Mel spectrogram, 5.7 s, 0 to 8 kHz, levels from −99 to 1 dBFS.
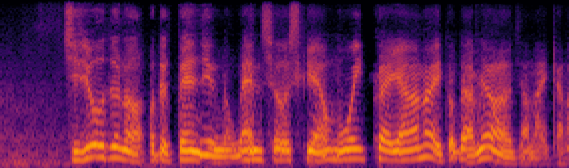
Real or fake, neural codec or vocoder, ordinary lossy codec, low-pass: fake; codec, 16 kHz, 0.5 kbps, FunCodec, trained on Chinese and English, 25 frames a second; none; none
